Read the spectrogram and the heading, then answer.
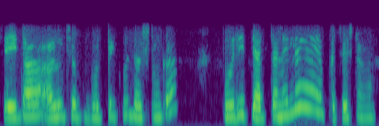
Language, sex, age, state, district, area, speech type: Odia, female, 18-30, Odisha, Koraput, urban, conversation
